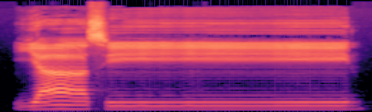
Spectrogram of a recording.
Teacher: اور آگے سین جو لکھا ہوا ہے اس پر حروف مدہ یعنی کہ سین یا زیر سی یہ حروف مدہ ہے اور آگے سکون اصلی ہے، تو اس کو جو ہے وہ ہم تین الف کے برابر کھینچ کر پڑھیں گے کیونکہ یہاں پر مد لازم ہو رہی ہے.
